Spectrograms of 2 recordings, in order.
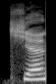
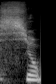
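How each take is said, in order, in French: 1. Le nom commence par un son K. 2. Le nom commence par un son S. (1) "moi je dis Kian" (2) "je dis pas Sian"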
